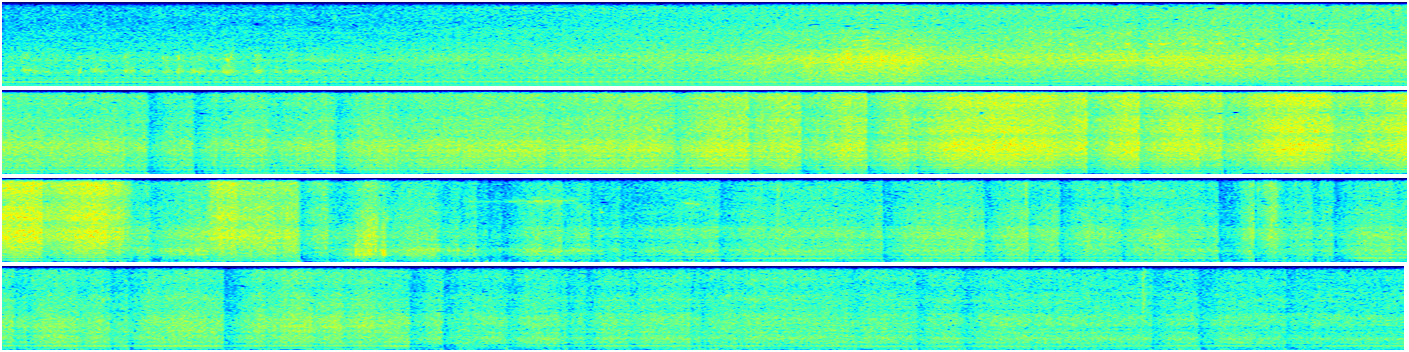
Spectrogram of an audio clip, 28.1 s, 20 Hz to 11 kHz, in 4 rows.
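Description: BMW E36 325is's 2.5-litre straight-six under hard acceleration, its note rising steadily for about fifteen seconds, then dropping abruptly as it comes off the throttle. After that it holds a lower, steadier note and falls again near the end, with wind rushing over the outside-mounted camera throughout.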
